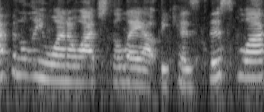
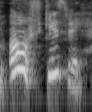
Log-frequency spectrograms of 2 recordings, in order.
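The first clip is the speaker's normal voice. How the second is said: higher and louder right after a sneeze; just sneezed; 6 semitones higher, 6 dB louder than usual. Real, not acted. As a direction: catch your breath after sneezing.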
